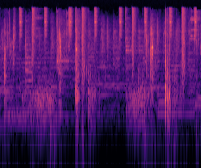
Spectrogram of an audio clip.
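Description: Skateboard wheels rolling on rough concrete with sharp clacks of the board hitting the ground, two of them loud, one a little before halfway and one late, over background music.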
